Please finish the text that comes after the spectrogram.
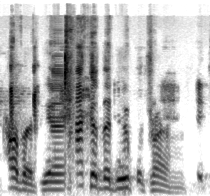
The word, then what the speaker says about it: Dupuytren: And for the correct and I'm impressed so much by your correct pronunciation, which Alan just asked me about, which is Dupuytren. Dupuytren.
